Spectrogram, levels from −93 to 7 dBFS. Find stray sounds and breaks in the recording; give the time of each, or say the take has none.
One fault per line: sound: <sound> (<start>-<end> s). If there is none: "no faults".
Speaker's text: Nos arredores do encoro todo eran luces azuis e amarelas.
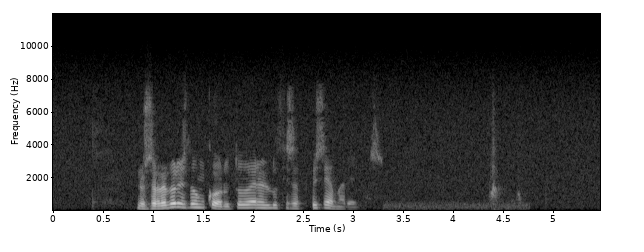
sound: dropout (2.5-2.6 s)
sound: whoosh (4.4-4.8 s)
